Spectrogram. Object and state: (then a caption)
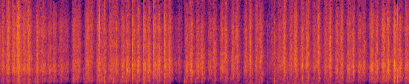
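Foil-lined coffee bag being shaken. A medium resealable green and yellow foil-lined plastic pouch filled with coffee is shaken up and down by one hand. It makes a steady run of bright, crinkling rustles with grainy shuffling from the coffee inside. The sound is almost all in the high range, with very little low end.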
